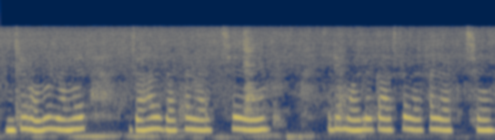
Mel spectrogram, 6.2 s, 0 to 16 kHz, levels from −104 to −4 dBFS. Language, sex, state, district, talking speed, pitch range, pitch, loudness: Bengali, female, West Bengal, Dakshin Dinajpur, 115 wpm, 270-295 Hz, 280 Hz, -28 LUFS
